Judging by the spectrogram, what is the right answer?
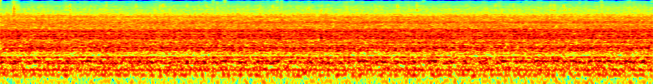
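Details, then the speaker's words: Gas furnace at startup: draft inducer comes on and must build enough pressure to click the pressure switch; steady low hum as the fan spins up and holds even speed, no rattles or scraping; normal inducer running before igniter glow. "alright now we've turned on the furnace draft inducer comes on it has to create enough pressure to click this switch you'll hear it"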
